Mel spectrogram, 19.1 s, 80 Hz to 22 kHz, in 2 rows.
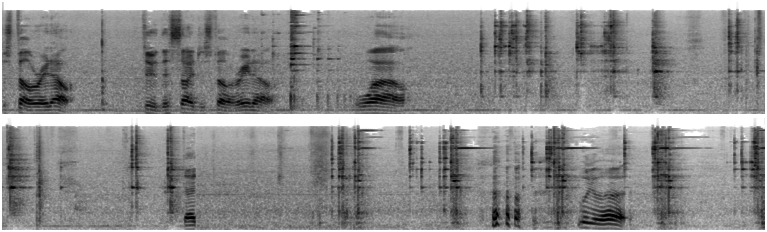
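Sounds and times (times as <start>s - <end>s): metal engine parts clinking: 3.2s - 4.3s, 6.0s - 8.4s, 9.0s - 10.4s, 11.0s - 11.9s, 13.5s - 19.0s.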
